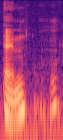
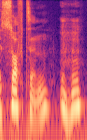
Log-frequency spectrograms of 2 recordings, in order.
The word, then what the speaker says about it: soften: So how do I find a word that is spelled, say, SOFTEN, not say soften, but say soften? How do I?" So the word is FASTEN. So the T, what do we do with it? We throw it away.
